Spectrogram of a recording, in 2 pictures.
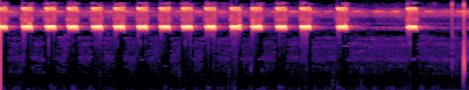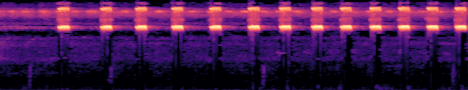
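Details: Cricket chirping as training sound for contest songbirds: rapid high-pitched pulses at a steady pace, a short break midway with a single sharp click, then the shrill chirps resume evenly.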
